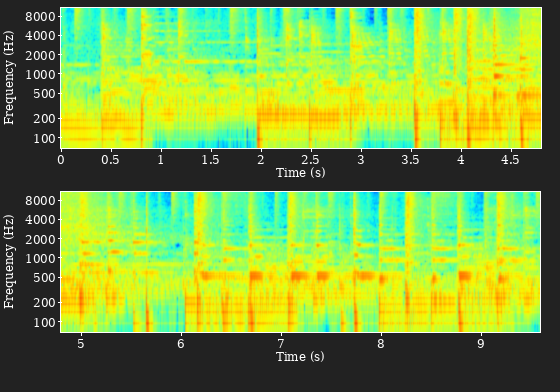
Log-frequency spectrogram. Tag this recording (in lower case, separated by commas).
music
